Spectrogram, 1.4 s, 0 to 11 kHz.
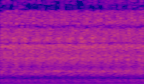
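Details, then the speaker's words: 2011 Ford Fiesta Titanium automatic petrol, just after head gasket replacement, first start: smooth, even idle with steady low hum, no knock or tick; sounds exactly as it should, normal idle. "that already sounds so much better that's exactly how they should sound"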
